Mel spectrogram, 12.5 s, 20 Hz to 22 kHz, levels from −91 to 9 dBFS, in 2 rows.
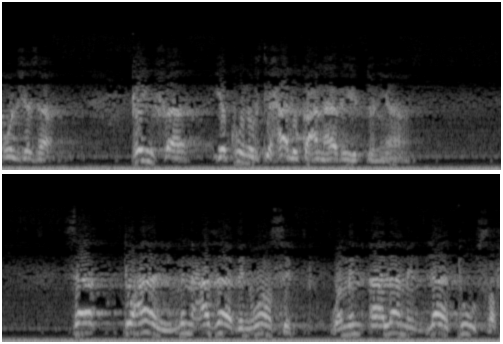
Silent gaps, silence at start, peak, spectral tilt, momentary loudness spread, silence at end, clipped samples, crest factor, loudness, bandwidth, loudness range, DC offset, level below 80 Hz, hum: none; 0 s; -12 dBFS; -8 dB/octave; 20 LU; 0 s; under 0.1%; 18 dB; -27 LUFS; 7.8 kHz; 6 LU; 3%; -40 dBFS; none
